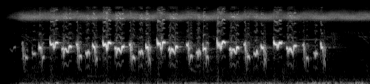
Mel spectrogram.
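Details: Sooty-headed bulbul calling to its companions in the morning: a fast, dense run of short whistled, bubbly notes, rising and falling, lasting about three seconds over a steady high hiss.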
